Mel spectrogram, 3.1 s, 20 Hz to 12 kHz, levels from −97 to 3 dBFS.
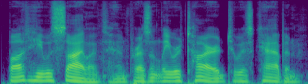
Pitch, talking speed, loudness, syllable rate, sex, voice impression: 95 Hz, 195 wpm, -21 LUFS, 5.5 syllables/s, male, very masculine, very middle-aged, thick, tensed, very powerful, very bright, slightly soft, very clear, very fluent, slightly raspy, very cool, intellectual, refreshing, sincere, slightly calm, mature, very friendly, very reassuring, very unique, slightly elegant, very wild, slightly sweet, very lively, slightly kind, intense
